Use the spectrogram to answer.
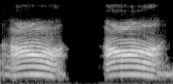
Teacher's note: ain itu tekanannya ke tenggorokan bagian belakang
